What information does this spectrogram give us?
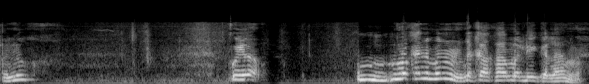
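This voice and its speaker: A man's voice: high voice, expressive, slow pace, darkish tone, full character voice. A man playing a hurt, trusting husband and younger brother in an emotive Filipino radio drama, earnest and wounded. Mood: shocked, disbelieving. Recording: dull lo-fi audio, faint noise.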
